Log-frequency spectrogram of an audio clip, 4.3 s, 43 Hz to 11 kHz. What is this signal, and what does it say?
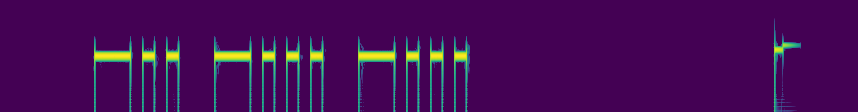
Morse code, heard as a keyed tone, about 20 wpm, 700 Hz. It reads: DBB
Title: All Cut Numbers - 3-Digit 20wpm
